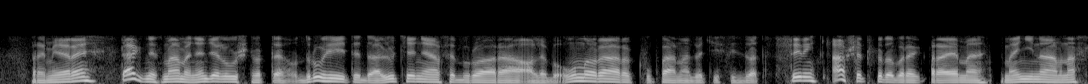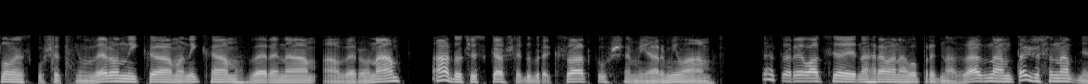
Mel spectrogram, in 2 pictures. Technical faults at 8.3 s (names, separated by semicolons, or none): sound chopped by the voice detector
